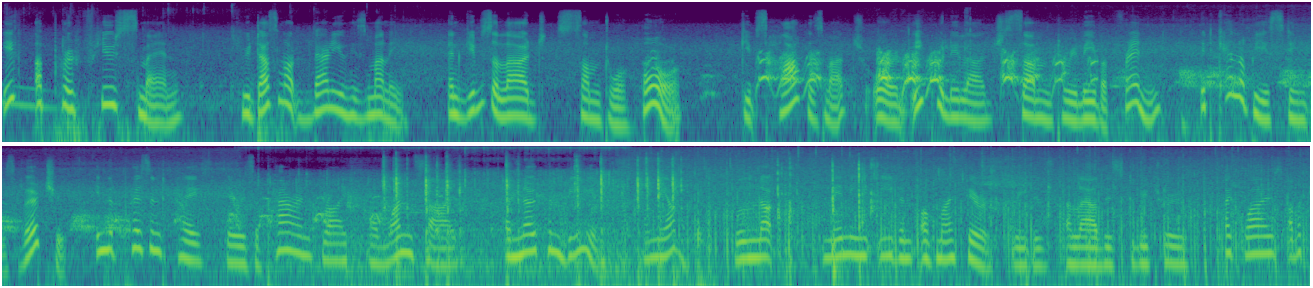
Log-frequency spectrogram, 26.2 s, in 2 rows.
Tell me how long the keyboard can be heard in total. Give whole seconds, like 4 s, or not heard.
6 s.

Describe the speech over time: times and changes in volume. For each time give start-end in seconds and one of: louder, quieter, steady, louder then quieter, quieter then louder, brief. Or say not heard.
0.0-1.8 brief
2.4-26.1 steady.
